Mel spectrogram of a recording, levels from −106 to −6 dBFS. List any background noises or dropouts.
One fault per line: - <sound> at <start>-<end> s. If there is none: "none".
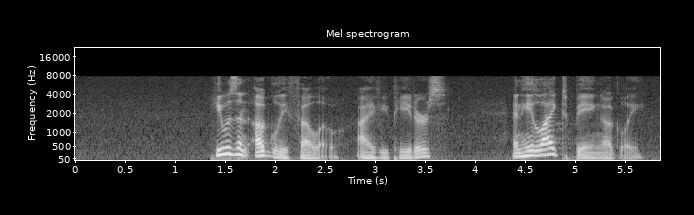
none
